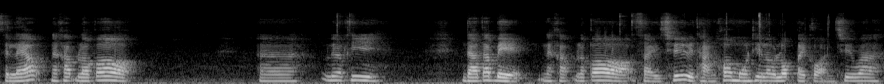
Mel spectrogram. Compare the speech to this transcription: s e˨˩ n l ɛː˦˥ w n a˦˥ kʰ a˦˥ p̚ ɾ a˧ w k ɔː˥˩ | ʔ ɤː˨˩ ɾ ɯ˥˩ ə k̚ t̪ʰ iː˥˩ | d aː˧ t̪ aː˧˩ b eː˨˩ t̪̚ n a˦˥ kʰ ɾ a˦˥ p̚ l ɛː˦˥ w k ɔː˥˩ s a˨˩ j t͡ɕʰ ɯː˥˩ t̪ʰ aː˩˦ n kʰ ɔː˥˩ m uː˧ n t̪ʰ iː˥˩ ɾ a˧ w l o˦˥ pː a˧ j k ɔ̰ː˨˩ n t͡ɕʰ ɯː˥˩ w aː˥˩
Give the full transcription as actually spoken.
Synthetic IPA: s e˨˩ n l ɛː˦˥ w n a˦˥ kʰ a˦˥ p̚ ɾ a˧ w k ɔː˥˩ | ʔ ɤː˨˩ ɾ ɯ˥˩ ə k̚ t̪ʰ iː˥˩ | d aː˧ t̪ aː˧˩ b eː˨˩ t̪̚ n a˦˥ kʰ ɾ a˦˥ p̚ l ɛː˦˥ w k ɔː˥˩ s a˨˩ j t͡ɕʰ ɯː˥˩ t̪ʰ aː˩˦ n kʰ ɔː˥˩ m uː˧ n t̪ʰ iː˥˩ ɾ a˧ w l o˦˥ pː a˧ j k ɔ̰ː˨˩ n t͡ɕʰ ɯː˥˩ w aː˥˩

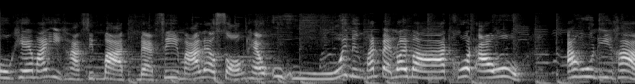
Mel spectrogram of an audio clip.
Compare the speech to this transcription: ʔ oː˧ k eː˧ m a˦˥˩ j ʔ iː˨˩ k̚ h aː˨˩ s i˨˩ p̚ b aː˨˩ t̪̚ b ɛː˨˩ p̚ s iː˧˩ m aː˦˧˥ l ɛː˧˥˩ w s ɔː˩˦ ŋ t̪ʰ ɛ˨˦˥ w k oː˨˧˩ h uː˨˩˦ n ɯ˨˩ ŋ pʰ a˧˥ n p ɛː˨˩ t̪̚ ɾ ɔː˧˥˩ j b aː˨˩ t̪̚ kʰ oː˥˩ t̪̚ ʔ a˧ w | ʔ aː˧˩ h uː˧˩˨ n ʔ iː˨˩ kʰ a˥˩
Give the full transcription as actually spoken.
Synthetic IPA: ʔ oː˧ kʰ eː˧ m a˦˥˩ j ʔ iː˨˩ k̚ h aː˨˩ s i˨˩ p̚ b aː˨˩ t̪̚ b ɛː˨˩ p̚ s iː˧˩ m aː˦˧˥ l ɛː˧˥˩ w s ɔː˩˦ ŋ t̪ʰ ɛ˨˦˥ w ʔ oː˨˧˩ h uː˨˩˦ n ɯ˨˩ ŋ pʰ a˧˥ n p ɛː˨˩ t̪̚ ɾ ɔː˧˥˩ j b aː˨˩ t̪̚ kʰ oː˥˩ t̪̚ ʔ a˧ w | ʔ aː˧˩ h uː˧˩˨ n ʔ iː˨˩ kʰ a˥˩

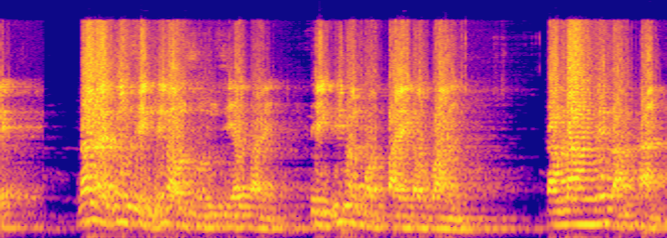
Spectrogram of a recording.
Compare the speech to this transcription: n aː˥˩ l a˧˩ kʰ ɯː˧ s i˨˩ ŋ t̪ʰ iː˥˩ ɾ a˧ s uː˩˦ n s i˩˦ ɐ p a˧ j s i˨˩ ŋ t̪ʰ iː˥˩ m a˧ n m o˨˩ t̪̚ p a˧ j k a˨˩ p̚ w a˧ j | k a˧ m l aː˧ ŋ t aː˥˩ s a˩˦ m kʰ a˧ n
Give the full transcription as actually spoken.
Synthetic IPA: n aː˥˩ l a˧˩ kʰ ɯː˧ s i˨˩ ŋ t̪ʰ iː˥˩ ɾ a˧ s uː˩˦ n s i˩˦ ɐ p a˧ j s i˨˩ ŋ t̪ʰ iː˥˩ m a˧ n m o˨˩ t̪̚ p a˧ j k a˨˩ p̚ w a˧ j | k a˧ m l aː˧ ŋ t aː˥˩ s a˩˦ m kʰ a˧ n

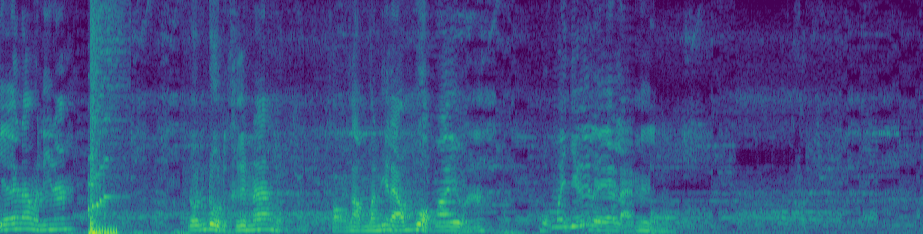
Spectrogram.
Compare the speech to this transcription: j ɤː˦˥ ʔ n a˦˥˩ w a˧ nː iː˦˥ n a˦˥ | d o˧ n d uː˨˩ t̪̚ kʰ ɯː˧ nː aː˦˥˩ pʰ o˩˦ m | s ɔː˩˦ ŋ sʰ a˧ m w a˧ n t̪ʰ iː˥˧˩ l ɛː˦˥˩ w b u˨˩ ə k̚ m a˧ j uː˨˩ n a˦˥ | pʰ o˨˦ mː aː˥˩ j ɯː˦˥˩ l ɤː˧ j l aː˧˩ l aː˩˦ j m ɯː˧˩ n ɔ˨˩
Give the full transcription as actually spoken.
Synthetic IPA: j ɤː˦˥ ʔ n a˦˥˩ w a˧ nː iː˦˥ n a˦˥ | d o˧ n d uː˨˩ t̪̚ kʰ ɯː˧ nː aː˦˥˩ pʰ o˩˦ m | s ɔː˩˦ ŋ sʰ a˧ m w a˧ n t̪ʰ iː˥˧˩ l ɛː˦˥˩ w b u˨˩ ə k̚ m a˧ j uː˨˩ n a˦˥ | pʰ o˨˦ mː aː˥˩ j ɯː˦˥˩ l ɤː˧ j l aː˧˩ l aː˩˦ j m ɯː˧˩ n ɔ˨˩

